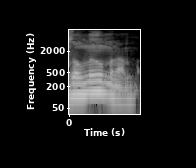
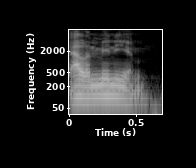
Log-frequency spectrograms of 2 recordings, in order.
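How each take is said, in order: First: The word is said with four syllables. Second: The word is said with five syllables. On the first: This is the speaker's own usual form. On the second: This is how people across the ocean say it.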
